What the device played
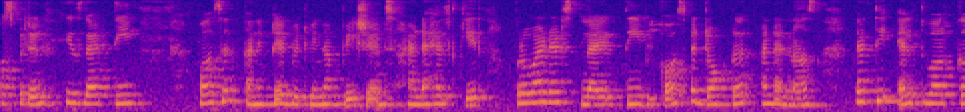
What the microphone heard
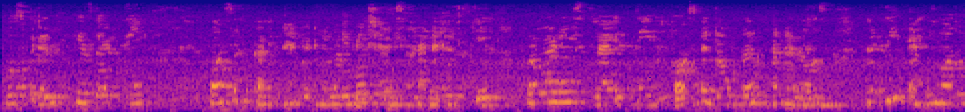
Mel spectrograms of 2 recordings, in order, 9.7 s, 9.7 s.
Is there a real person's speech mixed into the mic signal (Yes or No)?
Yes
